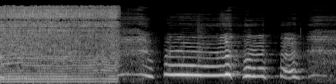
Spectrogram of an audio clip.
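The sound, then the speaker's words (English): A voice imitates a goat hanging over a john boat with its lips in the water, sounding like a boat outboard motor: a steady, buzzy, sputtering drone for about a second, then a string of wavering, whiny voiced hums that rise and dip in pitch. “Because all I could picture was a goat hanging over my John boat with his lips in the water going.”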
